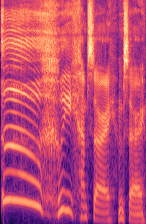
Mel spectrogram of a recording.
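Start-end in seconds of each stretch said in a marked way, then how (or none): 0.0-0.6 high, loud scream. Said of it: "sorry for screaming into the mic".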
